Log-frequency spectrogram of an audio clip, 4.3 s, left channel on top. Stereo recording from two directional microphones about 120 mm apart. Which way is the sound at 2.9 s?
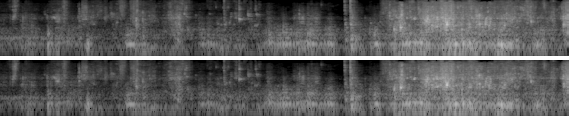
20° left (ahead or behind).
